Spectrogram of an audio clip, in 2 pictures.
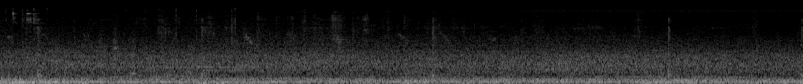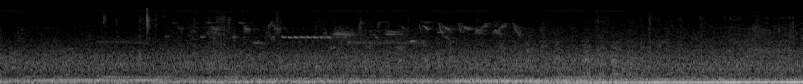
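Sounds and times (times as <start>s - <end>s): small birds chirping: 8.9s - 13.6s.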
